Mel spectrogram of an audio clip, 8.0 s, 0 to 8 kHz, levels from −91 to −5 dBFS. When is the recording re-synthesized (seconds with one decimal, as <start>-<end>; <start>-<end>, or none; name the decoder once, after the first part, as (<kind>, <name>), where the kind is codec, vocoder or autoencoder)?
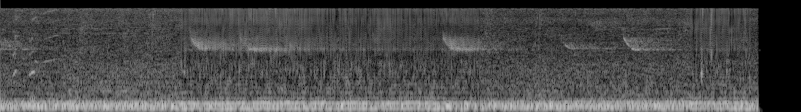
1.8-4.8 (vocoder, BigVGAN v2); 6.9-7.5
